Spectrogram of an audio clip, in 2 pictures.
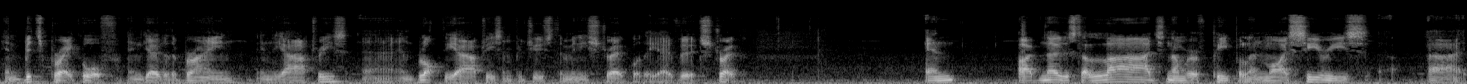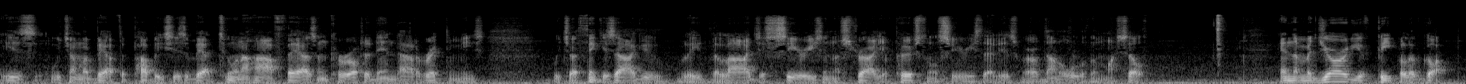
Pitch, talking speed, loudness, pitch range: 90 Hz, 165 wpm, -25 LUFS, 80-100 Hz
